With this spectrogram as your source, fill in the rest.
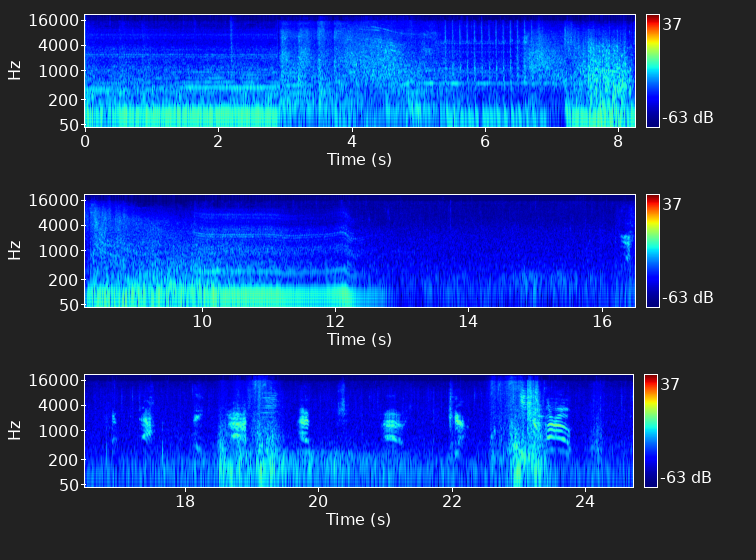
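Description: Explosives detonate in the Batman The Telltale Series game with loud, booming blasts and deep rumbling that build and fade. Scattered cracks and thuds follow, and voices speak around them.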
